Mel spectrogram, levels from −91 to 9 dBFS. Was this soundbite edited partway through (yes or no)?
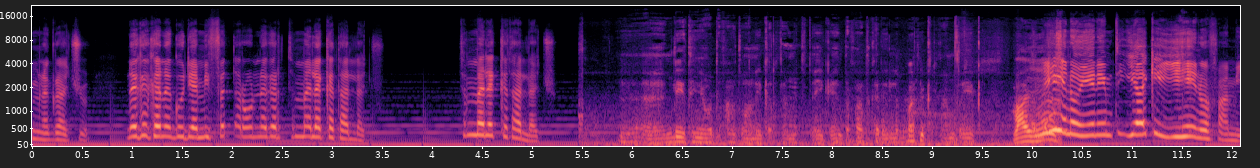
yes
